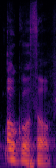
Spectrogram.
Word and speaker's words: Oglethorpe: colonies, the types of things that happen once Oglethorpe. How am I saying it wrong? Oglethorpe, yeah.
